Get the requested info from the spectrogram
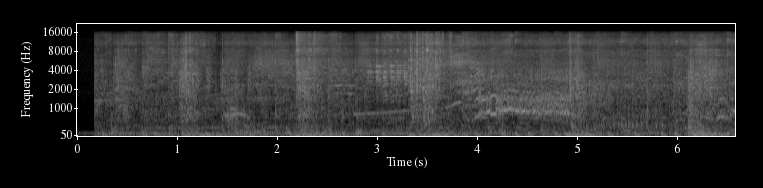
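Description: Animated series soundtrack playing at low level: dramatic score with fight sound effects, a few sharp hits and crashes over a low rumble.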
